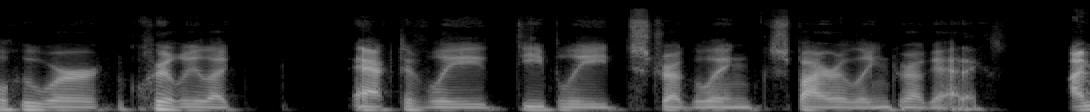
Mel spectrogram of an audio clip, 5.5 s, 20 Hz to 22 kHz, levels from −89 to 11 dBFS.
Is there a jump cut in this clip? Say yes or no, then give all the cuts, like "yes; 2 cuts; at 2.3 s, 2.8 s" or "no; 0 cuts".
no; 0 cuts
